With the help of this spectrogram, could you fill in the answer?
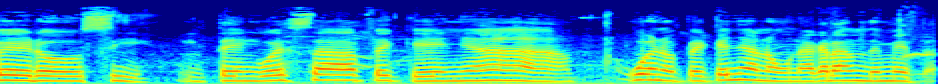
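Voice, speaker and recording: Speaking at a fairly slow pace, a woman has a fairly high pitch and ordinary pitch variation, with a dry, close sound and no echo. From Venezuela. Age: 20s. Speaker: student. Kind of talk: interview. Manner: hesitant with fillers.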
